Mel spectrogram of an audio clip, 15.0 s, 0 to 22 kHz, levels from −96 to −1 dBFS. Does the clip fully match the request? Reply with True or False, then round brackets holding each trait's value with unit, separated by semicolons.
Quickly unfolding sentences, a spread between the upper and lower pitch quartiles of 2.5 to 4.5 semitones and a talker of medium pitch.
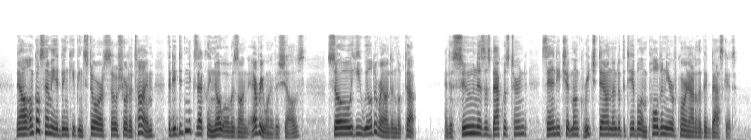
False (230 wpm; 5.6 semitones; 165 Hz)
